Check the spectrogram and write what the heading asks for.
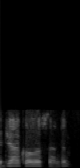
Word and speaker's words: Giancarlo Stanton: Yeah, Giancarlo Stanton.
